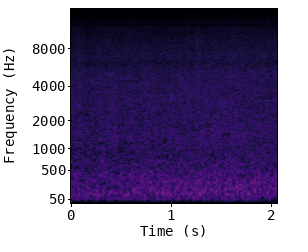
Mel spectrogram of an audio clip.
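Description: Steady rushing of water pouring through a log flume sluice, an even wash of noise with no distinct events.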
